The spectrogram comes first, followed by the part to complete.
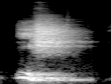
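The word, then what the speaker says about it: איש: Ish.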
